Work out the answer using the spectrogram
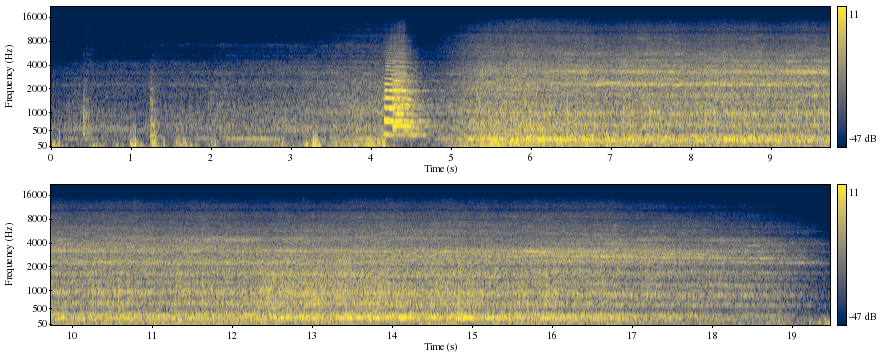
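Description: An express passenger train sounds a short horn blast about four seconds in, then runs through the station at speed with a steady loud rushing noise and a low hum, easing off near the end as it draws away.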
